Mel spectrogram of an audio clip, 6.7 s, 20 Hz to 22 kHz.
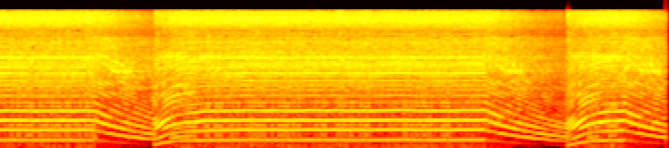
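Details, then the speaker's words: Saw Fest 4910 50cc race chainsaw, carb leaned after running rich, out-of-box chain: clean screaming revs climbing hard and falling back between blips, holding a high steady pitch; freely revving, well tuned. "but uh she sure sounds like she's going up there so let's tack it and see where she's at and I'll do a few test cuts"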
